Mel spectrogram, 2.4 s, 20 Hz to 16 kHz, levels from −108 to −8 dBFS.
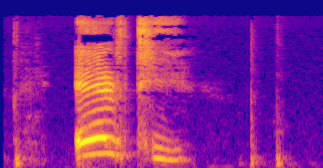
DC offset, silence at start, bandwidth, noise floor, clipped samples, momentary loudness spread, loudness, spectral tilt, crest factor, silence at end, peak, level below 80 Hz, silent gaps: under 0.1%; 0.15 s; 11.5 kHz; -48 dBFS; under 0.1%; 13 LU; -13 LUFS; -1.5 dB/octave; 18 dB; 1.1 s; 0 dBFS; -62 dBFS; none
